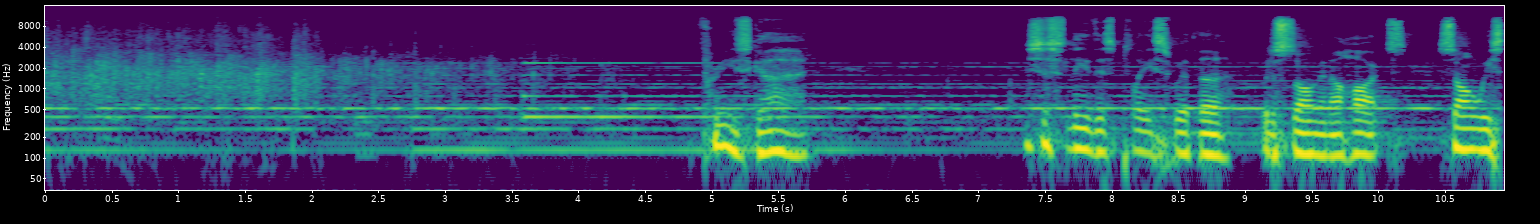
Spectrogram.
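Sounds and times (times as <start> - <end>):
audience applause: 0.0 - 4.4
sustained instrumental chord: 0.0 - 10.9
speech: 5.0 - 5.9, 7.4 - 10.9.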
